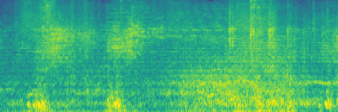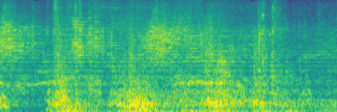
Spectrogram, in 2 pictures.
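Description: Game spells and hits crackle and whoosh.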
